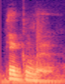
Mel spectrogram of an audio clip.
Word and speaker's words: Igloo: to take your lunch different places and it's pronounced igloo here thank you let's get our English let's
